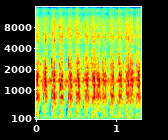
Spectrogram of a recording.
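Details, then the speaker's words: Air impact wrench tightening the strut top nut on a 2005 Nissan Frontier Bilstein strut install: slow, soft hammering about eight blows a second with little punch; impact wrench running low on air pressure. "i typically when i'm doing anything uh like this i tighten it down and then i put the impact so you can hear my impact out of air"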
